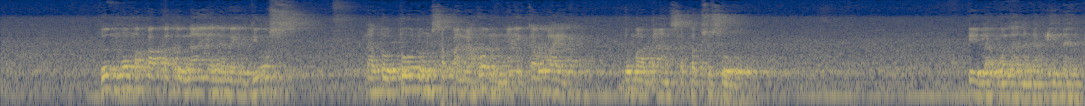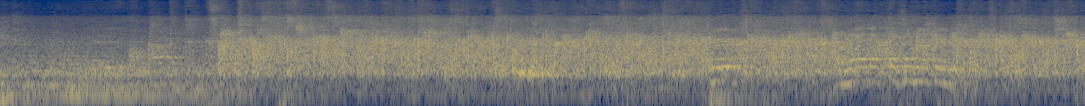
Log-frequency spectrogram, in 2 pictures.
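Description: A middle-aged man speaks with animation through a microphone and loudspeakers.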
